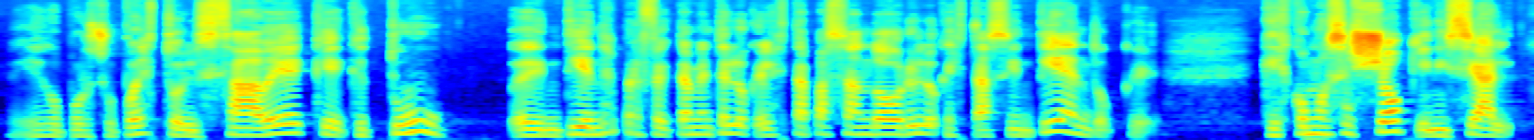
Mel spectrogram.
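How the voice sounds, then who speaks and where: A woman's voice: medium pitch, animated, fairly quick, no echo. A middle-aged woman from Venezuela, a news anchor and author, telling her personal story as an interview guest in an earnest, reflective way. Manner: earnest, reflective, many restarts and quoted dialogue.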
